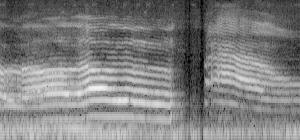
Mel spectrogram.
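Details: Talking cats: a long, drawn-out meow of about two seconds that holds steady, then dips at its end. After a short silent break a second, higher meow begins.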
